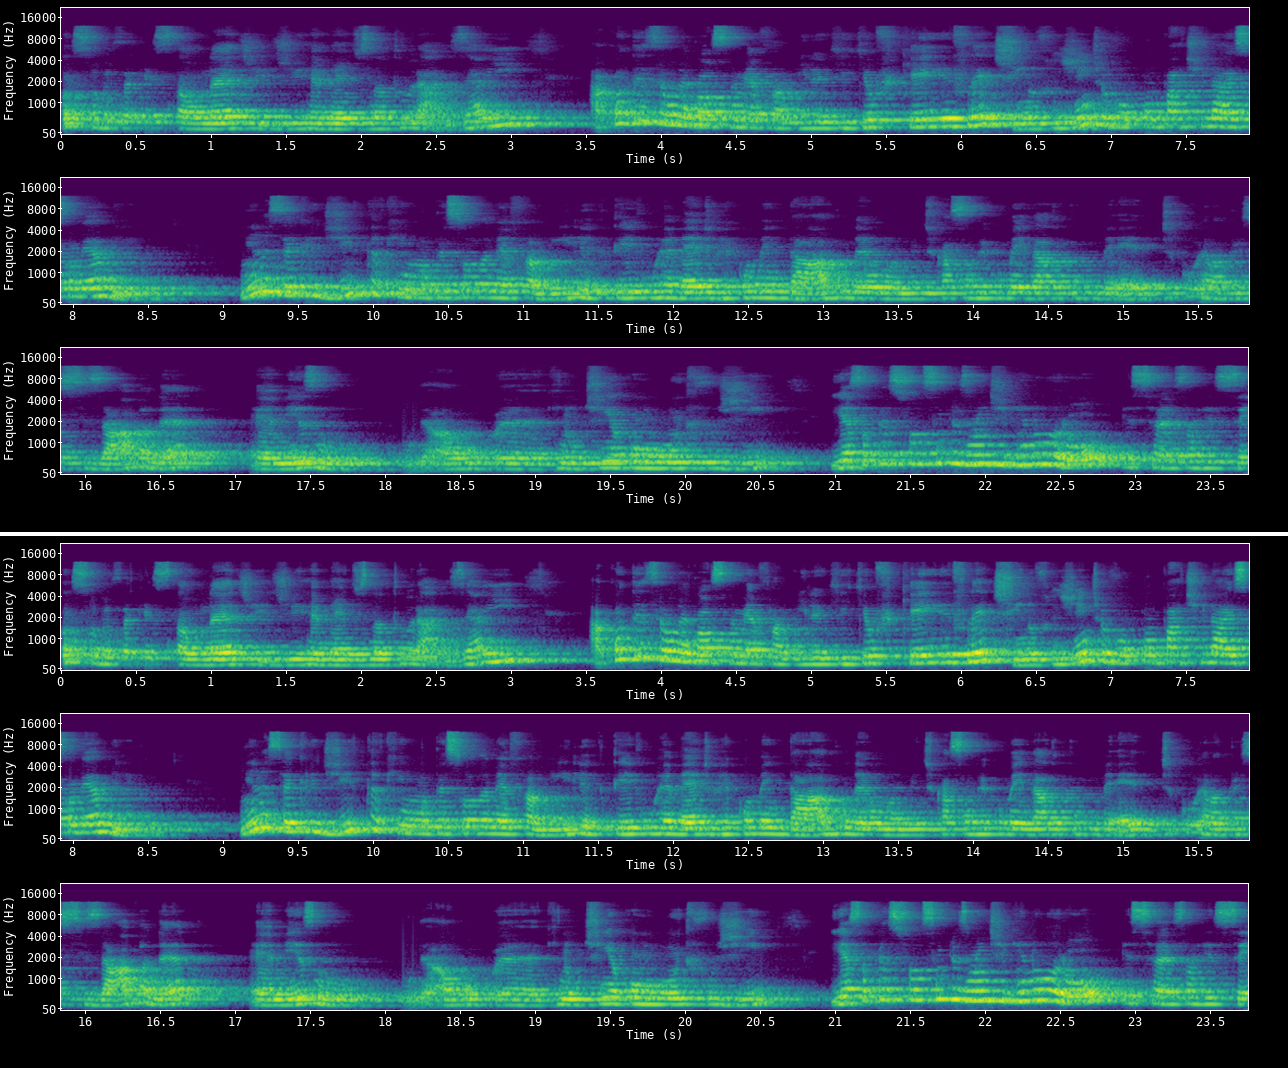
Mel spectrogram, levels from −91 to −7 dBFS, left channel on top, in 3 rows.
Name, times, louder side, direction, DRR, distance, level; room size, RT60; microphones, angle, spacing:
voice 1, 0.0-3.1 3.5-8.6 9.1-16.7 17.1-17.8 18.1-20.5 21.0-23.7, right 2 dB, 30° right, 0 dB, 0.4 m, -20 dB
3.8 x 2.0 x 3.1 m, 1.5 s
head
